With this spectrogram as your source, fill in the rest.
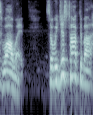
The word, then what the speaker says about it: Huawei: a huawei sign asking people how they would pronounce it how do you say wah way okay we're going to post that video later but anyway so it's Huawei so we just talked about how Huawei has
